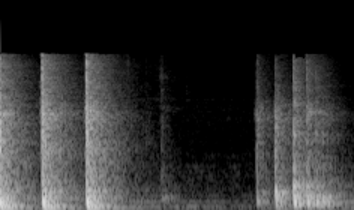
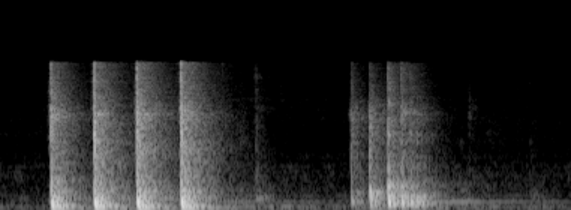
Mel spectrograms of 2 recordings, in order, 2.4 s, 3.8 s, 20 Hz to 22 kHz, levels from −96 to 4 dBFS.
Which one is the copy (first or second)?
second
